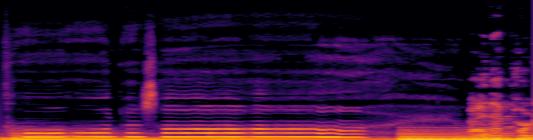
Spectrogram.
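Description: A slow, soft song: a woman's voice holding long notes over piano accompaniment, with a fuller, deeper chord coming in about three seconds in.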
